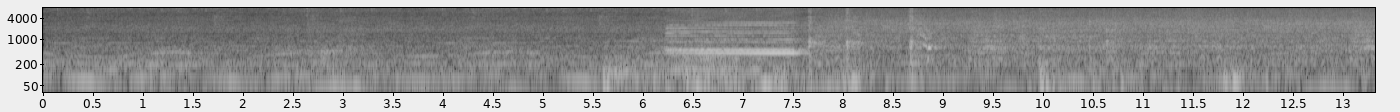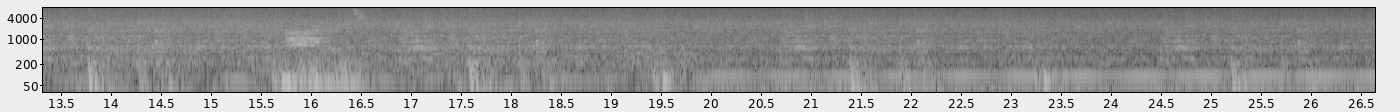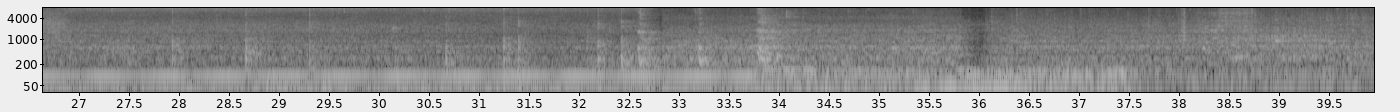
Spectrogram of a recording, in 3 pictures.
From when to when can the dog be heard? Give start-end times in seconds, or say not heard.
not heard.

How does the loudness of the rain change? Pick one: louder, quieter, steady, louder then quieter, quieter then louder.
louder then quieter.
